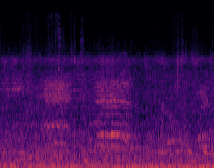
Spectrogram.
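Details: Black Bengal goats at the Gabtoli Gorur Haat livestock market: two quavering, wavering bleats stand out near the start and middle, amid steady crowd chatter and low market rumble.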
